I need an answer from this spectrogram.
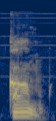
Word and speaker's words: calm: CALM, काम, काम मतलब शांत।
